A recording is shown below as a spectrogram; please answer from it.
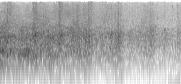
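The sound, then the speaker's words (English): A theatre audience applauds a scene with dense, even clapping that eases slightly in volume over about two seconds. “I think it's so interesting to hear the audience respond in such different ways.”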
